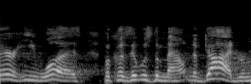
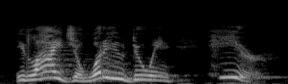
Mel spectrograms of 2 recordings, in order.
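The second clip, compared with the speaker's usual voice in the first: strong stress on the word here. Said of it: "it's the place".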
